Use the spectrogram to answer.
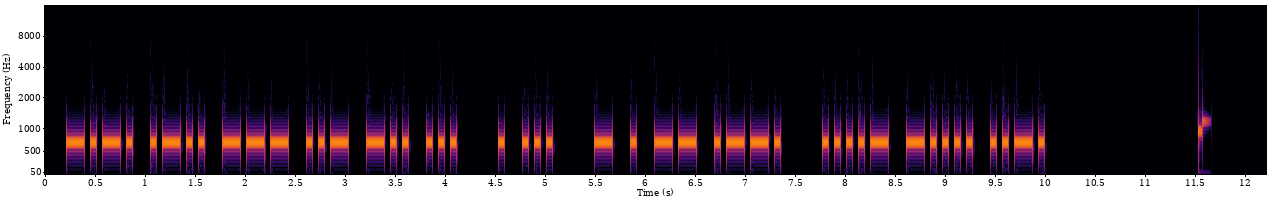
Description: Morse code, heard as a keyed tone, about 20 wpm, 700 Hz. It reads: CLOUDS ES TEMP 46F
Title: Practice QSO - Exchange 2 - Info - 20wpm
